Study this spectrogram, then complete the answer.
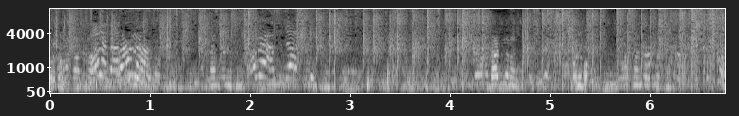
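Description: A firework fountain hisses and crackles outdoors.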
